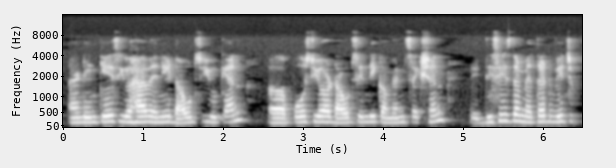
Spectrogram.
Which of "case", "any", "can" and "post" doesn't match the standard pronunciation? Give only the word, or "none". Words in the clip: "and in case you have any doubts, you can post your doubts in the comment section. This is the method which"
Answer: none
